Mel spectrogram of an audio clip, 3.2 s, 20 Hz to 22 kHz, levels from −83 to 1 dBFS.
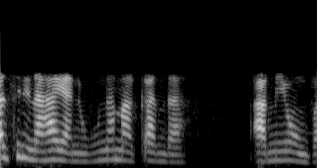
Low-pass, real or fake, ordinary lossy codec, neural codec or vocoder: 3.6 kHz; real; none; none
